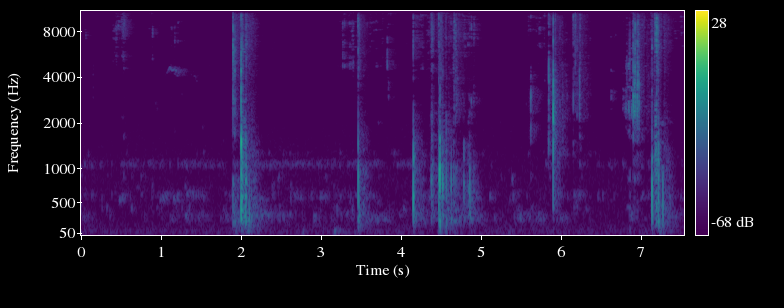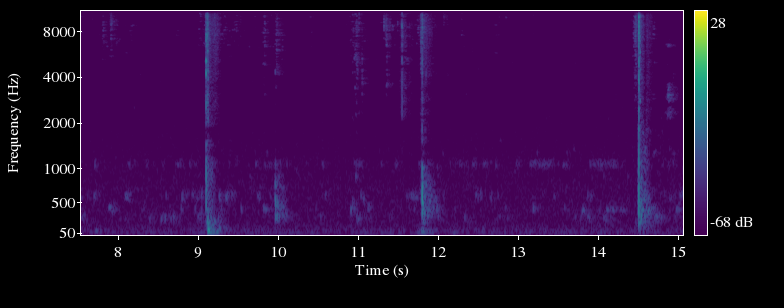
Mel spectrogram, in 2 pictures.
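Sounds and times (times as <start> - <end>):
stones knocking together: 3.4 - 5.0.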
